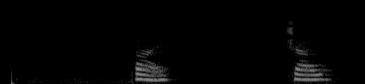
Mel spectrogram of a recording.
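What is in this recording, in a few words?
Bye, Bulgarian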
